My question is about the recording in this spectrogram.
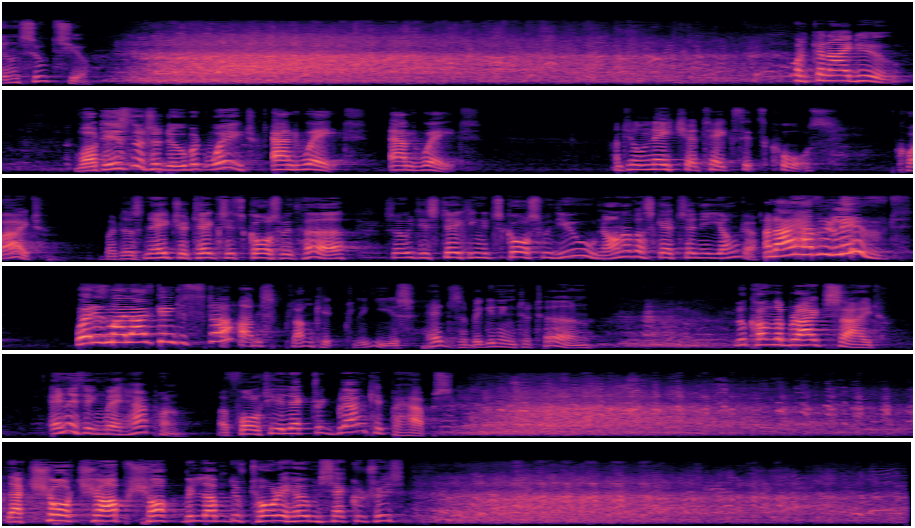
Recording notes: Taken from the National Theatre's archive of Platform event. Perform a short radio play with him in front of a live audience at the National Theatre. This is an audio recording of a live event from 1995.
